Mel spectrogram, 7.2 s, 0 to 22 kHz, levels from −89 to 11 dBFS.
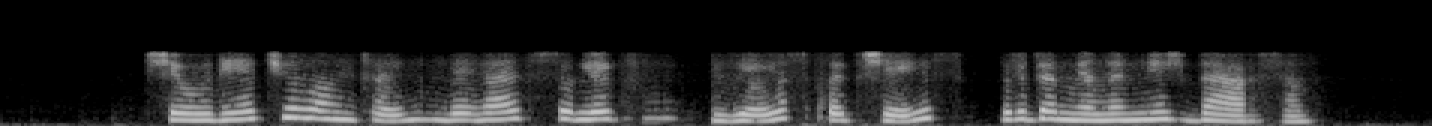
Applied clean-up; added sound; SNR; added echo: neural mask model DeepFilterNet 3.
